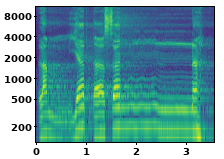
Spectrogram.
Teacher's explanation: mim sukun izhar syafawi kita baca jelas tanpa mendengung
